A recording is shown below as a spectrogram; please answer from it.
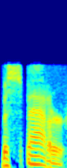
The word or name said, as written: bespatter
